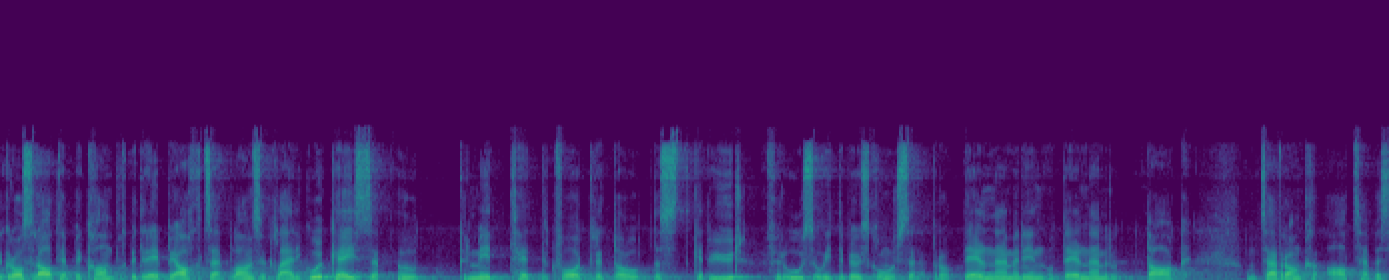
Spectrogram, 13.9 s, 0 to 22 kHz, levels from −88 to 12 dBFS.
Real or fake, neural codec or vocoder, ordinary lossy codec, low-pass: real; none; Opus, 32 kbps; 10.8 kHz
